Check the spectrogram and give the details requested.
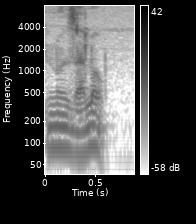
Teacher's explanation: S is still located between those vowels, hence its pronunciation comes out as Z. Hence why we said nous allons.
